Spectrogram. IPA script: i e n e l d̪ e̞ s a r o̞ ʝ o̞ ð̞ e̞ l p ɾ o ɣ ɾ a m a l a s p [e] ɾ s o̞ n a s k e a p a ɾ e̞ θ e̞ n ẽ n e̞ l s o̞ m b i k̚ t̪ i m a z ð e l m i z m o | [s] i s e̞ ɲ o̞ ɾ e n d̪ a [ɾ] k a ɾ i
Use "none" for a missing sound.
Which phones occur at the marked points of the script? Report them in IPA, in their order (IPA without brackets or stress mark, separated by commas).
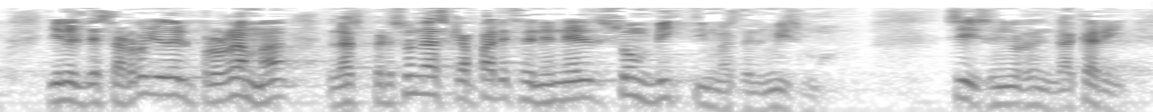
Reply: e, s, none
